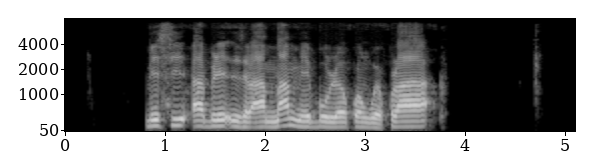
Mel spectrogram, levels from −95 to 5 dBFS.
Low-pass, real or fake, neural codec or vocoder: 7.2 kHz; fake; codec, 16 kHz, 4.8 kbps, FACodec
